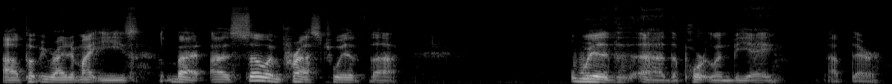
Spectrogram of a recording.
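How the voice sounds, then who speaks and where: Bright-toned older man rambling with chuckles. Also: on the low side, sing-song, takes it slowly, gravelly. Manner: rambling, chuckling often, many fillers. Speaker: vlogger giving a health update. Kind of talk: casual spoken update to viewers.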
